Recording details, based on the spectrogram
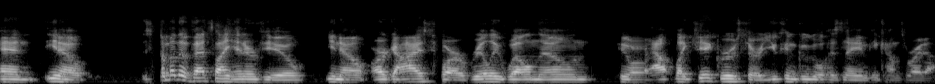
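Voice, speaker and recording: A man with an American accent talks at a moderate pace in a plain, everyday voice. His pitch sits in the middle and his intonation is fairly even. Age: 20s. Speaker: oral historian interviewing war veterans. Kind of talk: podcast interview. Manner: casual, filler-heavy.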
